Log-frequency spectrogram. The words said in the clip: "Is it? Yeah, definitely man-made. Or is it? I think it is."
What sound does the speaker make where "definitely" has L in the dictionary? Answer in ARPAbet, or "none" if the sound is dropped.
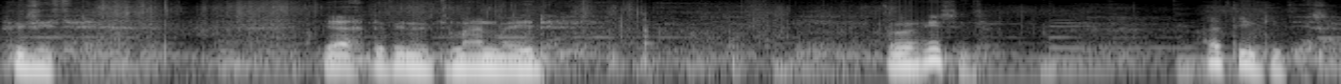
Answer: none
